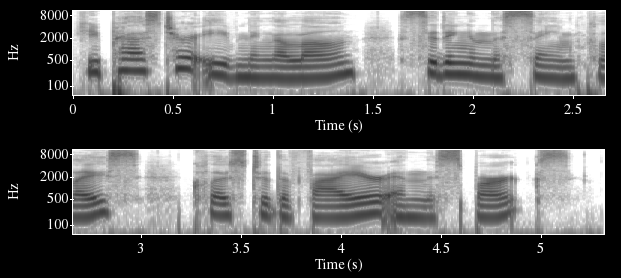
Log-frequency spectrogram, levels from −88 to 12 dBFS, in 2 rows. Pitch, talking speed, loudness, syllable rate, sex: 190 Hz, 190 wpm, -17 LUFS, 5.3 syllables/s, female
